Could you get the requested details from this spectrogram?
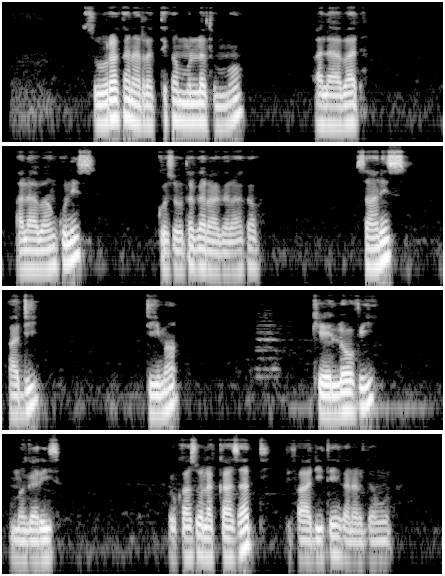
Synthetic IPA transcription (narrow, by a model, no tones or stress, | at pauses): suːɾɐkɐnɐrːɐt̪ːɪkɐnmʊlːɐt̪ʊmːo̞ː | ʔɐlaːbaːᶑɐ̥ | ʔɐlaːbaːŋkʊnɪs | ɡ̥ɔsoːt̪ɐɡɐɾaːɡɐɾaːkʼɐbɐ̥ | ɪsaːnɪs | ɐd̪iː | d̪̥iːma | kʰe̞ːlːo̞ːfɪ | mɐɡɐɾiːsɐ̥ | joːkaːswɐlɐkːaːs̬aːt̪ːɪ̥b̥ɪfaːɐd̪iːt̪ɐʔɛkɐnɐɾɡɐmuːᶑɐ̥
